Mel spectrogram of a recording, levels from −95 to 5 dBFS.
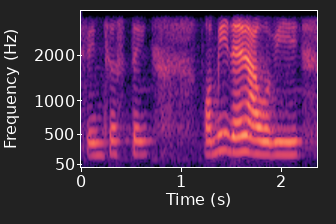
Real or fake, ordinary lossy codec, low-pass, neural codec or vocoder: real; none; 3.6 kHz; none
